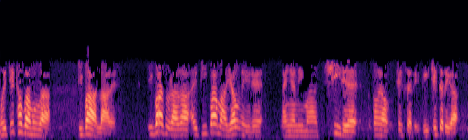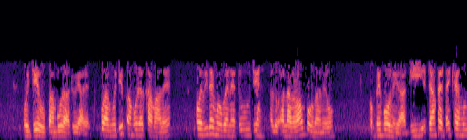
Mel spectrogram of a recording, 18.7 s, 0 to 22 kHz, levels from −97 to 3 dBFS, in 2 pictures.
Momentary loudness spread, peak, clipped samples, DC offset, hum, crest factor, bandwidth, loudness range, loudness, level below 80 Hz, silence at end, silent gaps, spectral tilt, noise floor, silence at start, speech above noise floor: 13 LU; -4 dBFS; under 0.1%; under 0.1%; none; 18 dB; 3.8 kHz; 5 LU; -23 LUFS; -74 dBFS; 0 s; none; 0.5 dB/octave; -71 dBFS; 0 s; 49 dB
